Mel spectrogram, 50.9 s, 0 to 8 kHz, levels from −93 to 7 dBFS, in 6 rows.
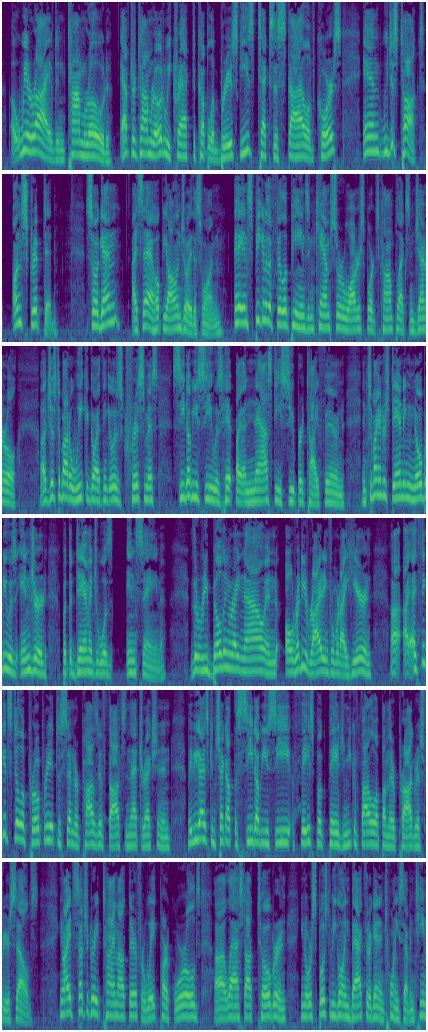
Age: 30-49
